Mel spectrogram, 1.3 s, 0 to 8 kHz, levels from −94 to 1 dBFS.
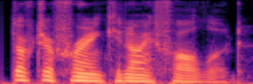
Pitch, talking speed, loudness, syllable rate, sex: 110 Hz, 235 wpm, -18 LUFS, 6.0 syllables/s, male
